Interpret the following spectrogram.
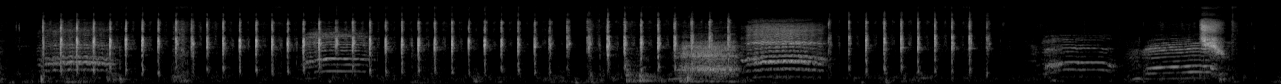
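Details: Male sheep, part of a flock of 23 rams offered for sale in Guelma, Algeria; several wavering, nasal bleats rise and fall at irregular intervals, accompanied by a fast, steady train of sharp clicks throughout.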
